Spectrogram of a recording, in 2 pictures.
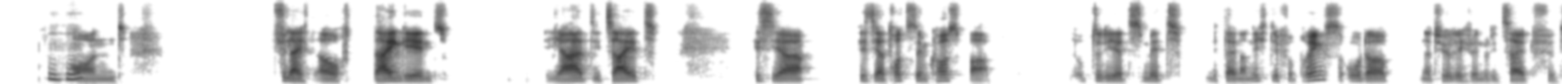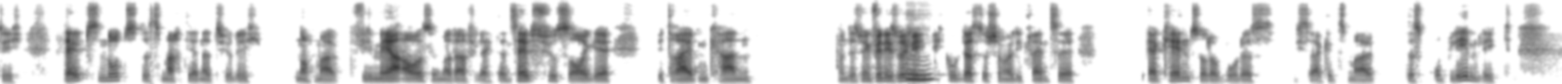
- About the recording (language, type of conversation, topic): German, advice, Wie kann ich bei der Pflege meiner alten Mutter Grenzen setzen, ohne mich schuldig zu fühlen?
- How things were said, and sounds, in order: none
